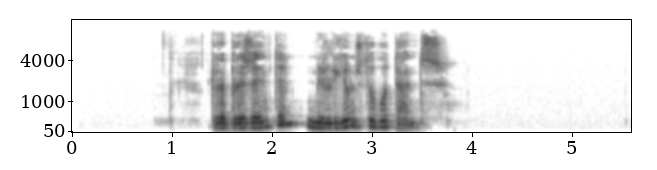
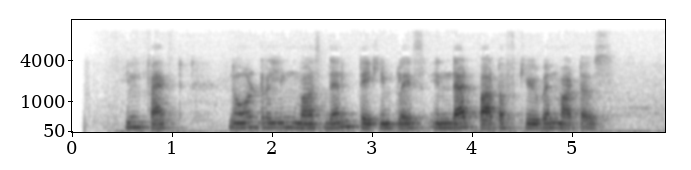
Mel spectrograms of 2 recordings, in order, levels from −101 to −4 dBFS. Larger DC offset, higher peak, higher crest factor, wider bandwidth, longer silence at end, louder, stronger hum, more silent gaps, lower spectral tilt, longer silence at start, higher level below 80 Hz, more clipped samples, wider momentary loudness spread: neither; first, -12 dBFS vs -16 dBFS; about the same, 20 dB vs 18 dB; about the same, 11 kHz vs 10.5 kHz; first, 1.85 s vs 0.15 s; first, -29 LUFS vs -33 LUFS; neither; neither; second, -4.5 dB/octave vs -8.5 dB/octave; first, 1.4 s vs 0.5 s; second, -84 dBFS vs -68 dBFS; neither; second, 6 LU vs 10 LU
